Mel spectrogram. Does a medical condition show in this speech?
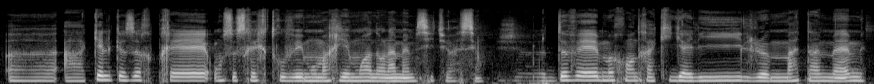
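No.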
